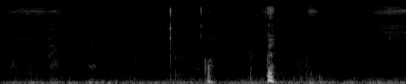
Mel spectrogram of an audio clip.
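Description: Golden retriever giving two short vocal sounds, a weaker one about halfway and a louder one about two-thirds of the way in, each falling in pitch, over a steady chorus of night insects.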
